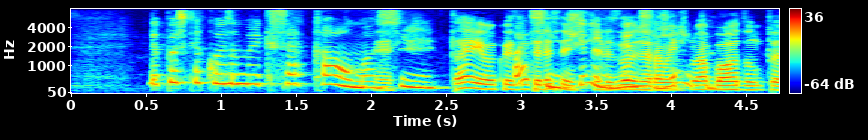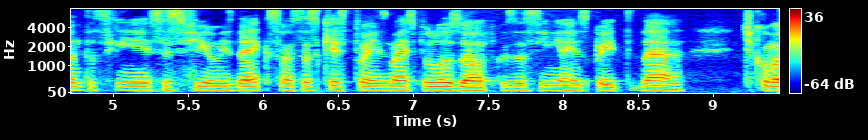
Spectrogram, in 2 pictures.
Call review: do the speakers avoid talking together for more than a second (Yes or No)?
No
